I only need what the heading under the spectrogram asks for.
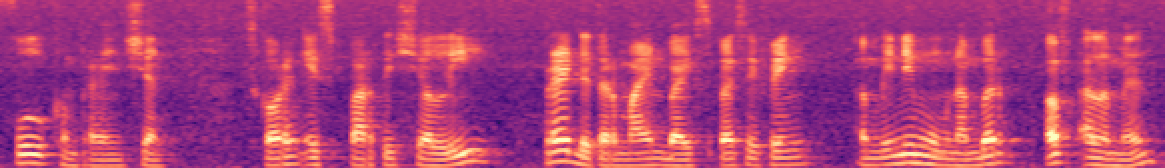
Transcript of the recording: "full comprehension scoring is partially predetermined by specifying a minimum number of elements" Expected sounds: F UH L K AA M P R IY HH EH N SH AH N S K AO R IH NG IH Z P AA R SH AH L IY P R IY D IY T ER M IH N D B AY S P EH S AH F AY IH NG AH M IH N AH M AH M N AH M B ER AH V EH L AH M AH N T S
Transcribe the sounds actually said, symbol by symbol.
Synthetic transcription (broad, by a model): F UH L K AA M P R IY HH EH N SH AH N S K AO R IH NG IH S P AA R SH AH L IY P R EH D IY T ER M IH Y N B AY S P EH S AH F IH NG AH M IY N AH M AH M N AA M B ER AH F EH L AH M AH N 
